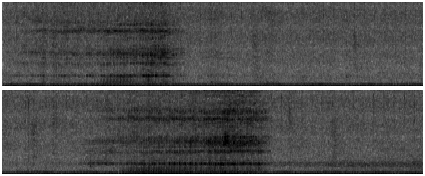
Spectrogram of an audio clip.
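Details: Grandfather snoring in sleep: two long, low, rattling snores about four seconds apart over a steady background hum.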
